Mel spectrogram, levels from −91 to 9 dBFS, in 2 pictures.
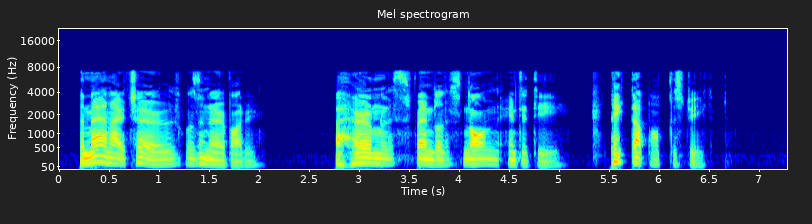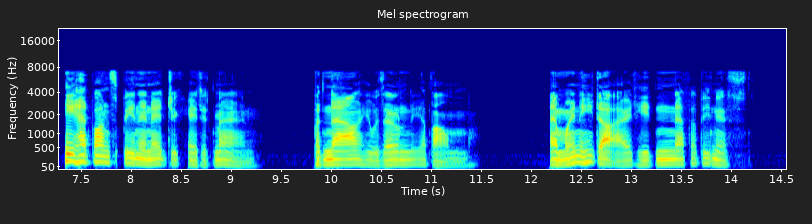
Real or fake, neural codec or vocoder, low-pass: fake; vocoder, 44.1 kHz, 128 mel bands every 512 samples, BigVGAN v2; 7.2 kHz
